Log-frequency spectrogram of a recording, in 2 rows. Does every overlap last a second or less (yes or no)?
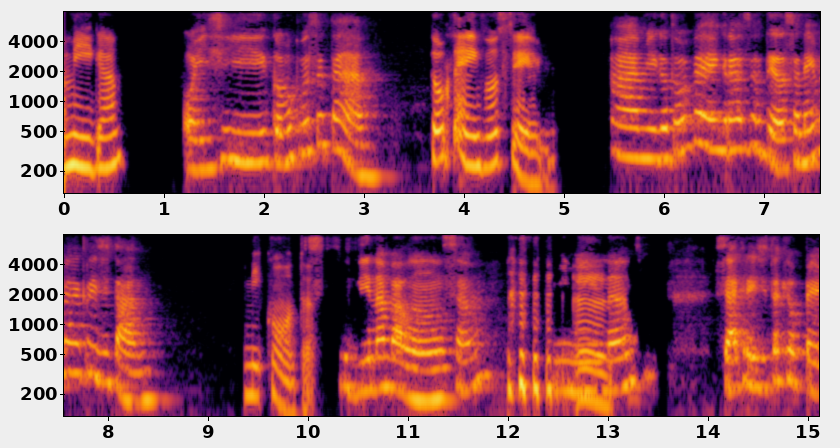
yes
